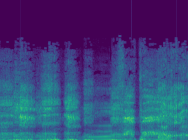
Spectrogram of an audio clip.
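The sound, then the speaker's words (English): A dog named Cookie breathes heavily and loudly into a microphone in rough, noisy huffs, with two brief pauses and a short whining or growling tone in the middle; no one speaks. “Yeah, no heavy breathing on that thing, Cookie.”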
